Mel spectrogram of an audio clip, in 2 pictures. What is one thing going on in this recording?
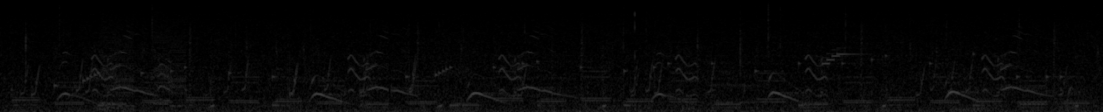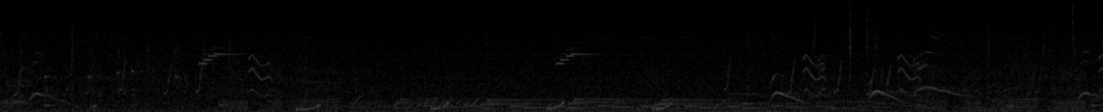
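Bouncy video game music plays steadily.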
